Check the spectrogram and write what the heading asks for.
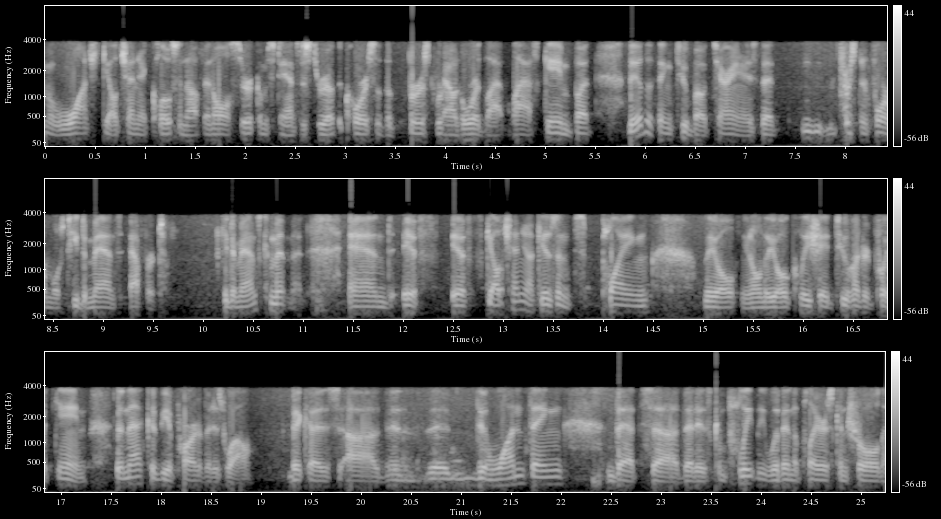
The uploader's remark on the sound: we take your phone calls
